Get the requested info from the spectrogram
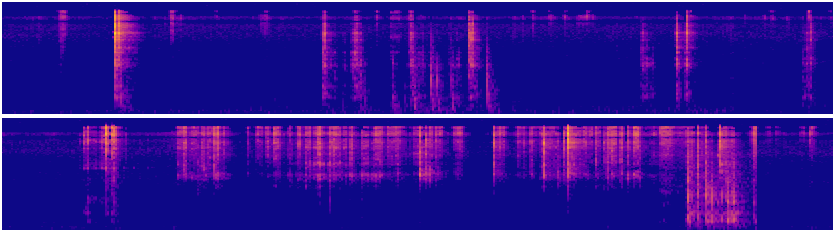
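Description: Small plastic miniature pieces being handled and set down: faint scattered clicks and taps, a light scratchy rubbing of plastic against plastic and fingers about two-thirds of the way in, and a louder rustle of handling near the end.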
